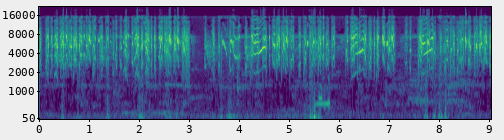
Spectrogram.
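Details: Sunbird, the sogok ontong of Indonesia, in a combined lure recording. Rapid, high, scratchy twittering runs on with scattered upward-sweeping whistles and occasional low thuds and brief breaks.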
